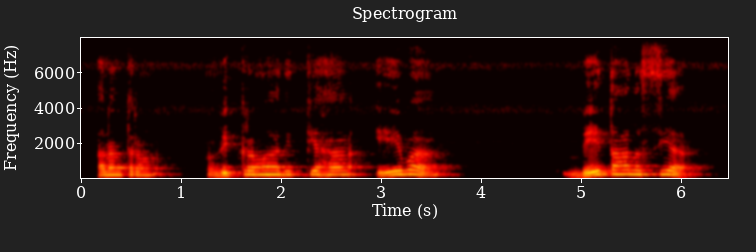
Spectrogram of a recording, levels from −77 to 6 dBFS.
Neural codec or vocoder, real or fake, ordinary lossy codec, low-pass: none; real; none; none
